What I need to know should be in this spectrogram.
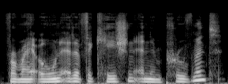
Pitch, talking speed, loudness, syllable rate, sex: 135 Hz, 160 wpm, -17 LUFS, 5.9 syllables/s, male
